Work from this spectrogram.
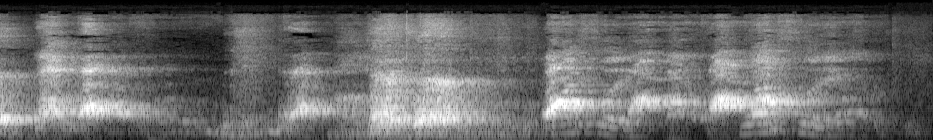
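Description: Dogs bark and yip in several sharp bursts close by, with a whimpering, whining quality between barks.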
